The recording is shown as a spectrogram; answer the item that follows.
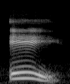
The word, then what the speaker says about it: et: And let's see this one, A. And one more thing, do not pronounce it like it, okay? It is A.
